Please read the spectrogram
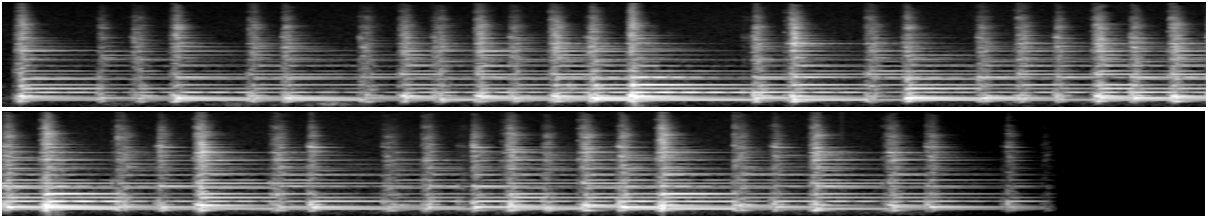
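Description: Ukulele in standard tuning strummed on a C major chord, the same chord repeated in a steady strumming rhythm; it stops abruptly about a second before the end.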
